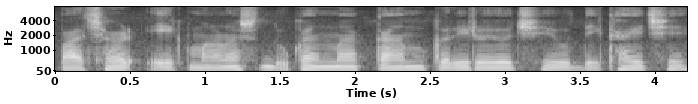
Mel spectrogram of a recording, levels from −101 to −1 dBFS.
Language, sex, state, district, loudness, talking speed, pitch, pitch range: Gujarati, male, Gujarat, Valsad, -18 LUFS, 155 wpm, 115 Hz, 110-120 Hz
